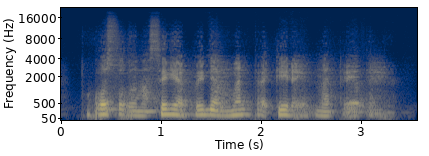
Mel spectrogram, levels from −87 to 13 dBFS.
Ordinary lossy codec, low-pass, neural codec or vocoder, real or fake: none; 19.8 kHz; codec, 44.1 kHz, 0.9 kbps, DAC; fake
